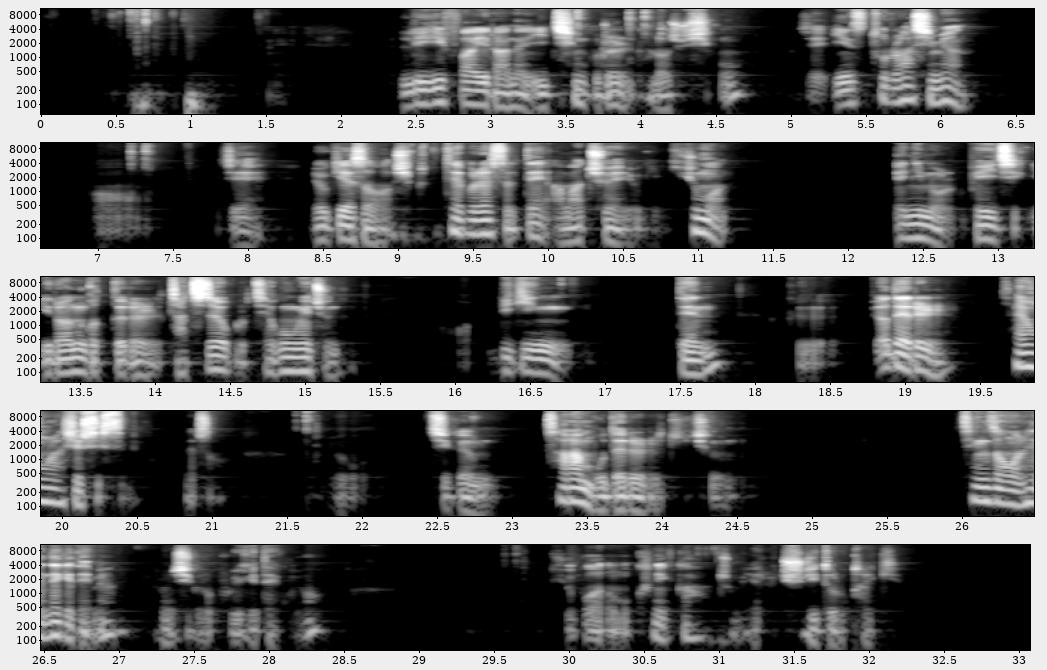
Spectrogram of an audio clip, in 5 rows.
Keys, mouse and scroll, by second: 0.3 r, 0.5 i, 0.6 g, 0.7 i, 3.4 click, 3.8 click, 9.0 shift+a, 21.5 click, 22.7 middle click, 29.5 click, 30.9 s.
